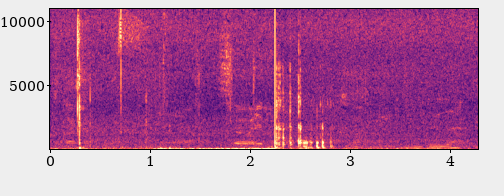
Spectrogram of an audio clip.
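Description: A low rumble on the microphone that builds and then drops away a little past halfway, with a few sharp knocks and faint, indistinct voices.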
